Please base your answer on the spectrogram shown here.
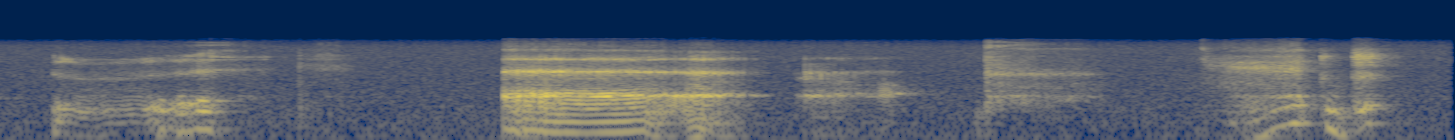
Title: Burps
